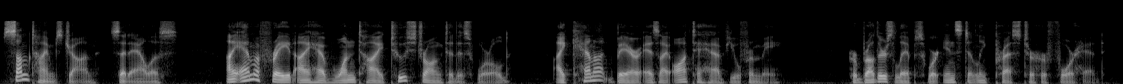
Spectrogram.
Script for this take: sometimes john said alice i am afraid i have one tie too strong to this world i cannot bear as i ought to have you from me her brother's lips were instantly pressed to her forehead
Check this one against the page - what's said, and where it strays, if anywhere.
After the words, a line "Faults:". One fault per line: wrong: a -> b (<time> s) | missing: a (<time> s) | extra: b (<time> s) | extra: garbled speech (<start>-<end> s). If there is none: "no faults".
sometimes john said alice i am afraid i have one tie too strong to this world i cannot bear as i ought to have you from me her brother's lips were instantly pressed to her forehead
Faults:
no faults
